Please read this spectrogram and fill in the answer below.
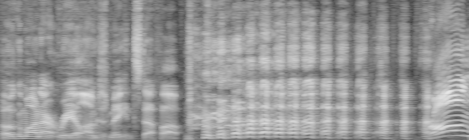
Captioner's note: laughs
